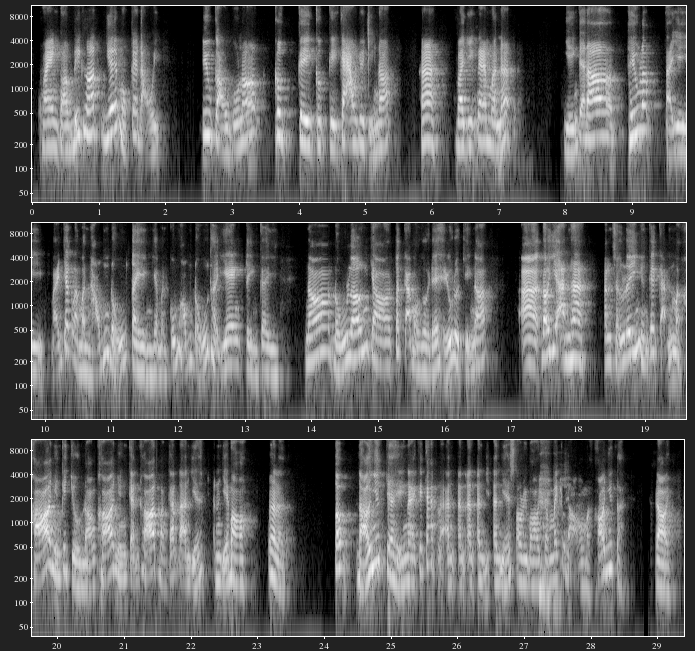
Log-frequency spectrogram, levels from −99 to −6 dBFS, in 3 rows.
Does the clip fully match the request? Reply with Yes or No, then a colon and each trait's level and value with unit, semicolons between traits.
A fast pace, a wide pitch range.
No: average, 240 wpm; wide, 6.5 semitones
